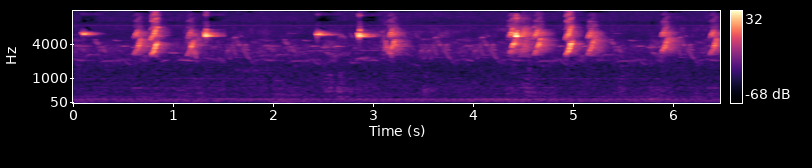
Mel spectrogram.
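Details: Calling female Saffron finch trying to rouse the male: high, sharp chirps and brief whistled notes in irregular bursts, about a dozen in all, with a quiet pause midway and a low steady hum beneath.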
